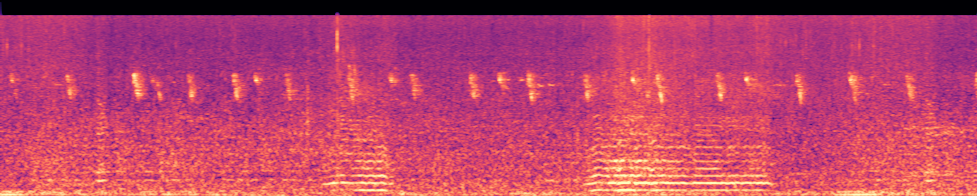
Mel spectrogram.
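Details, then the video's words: Bumblebee on a daisy: a low, droning harmonic hum that swells in two bursts, one short and one lasting about two seconds, while small birds chirp repeatedly and high in the background. "Čmelák na kopretině"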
